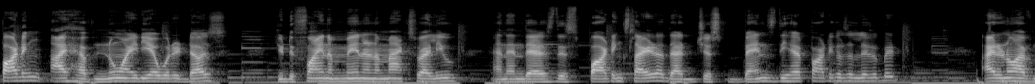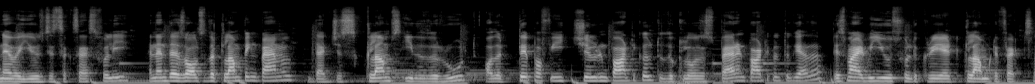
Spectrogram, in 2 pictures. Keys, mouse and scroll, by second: 0.1-0.6 scroll up 2, 0.8-1.1 shift+middle drag, 1.2-1.8 scroll up 3, 2.0 shift+middle drag, 2.2-2.7 scroll up 2, 2.9-3.3 scroll down 1, 4.3 click, 5.7 click, 7.2-11.2 drag, 11.5-13.2 scroll up 4, 12.1 shift+middle drag, 13.3-20.7 drag.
